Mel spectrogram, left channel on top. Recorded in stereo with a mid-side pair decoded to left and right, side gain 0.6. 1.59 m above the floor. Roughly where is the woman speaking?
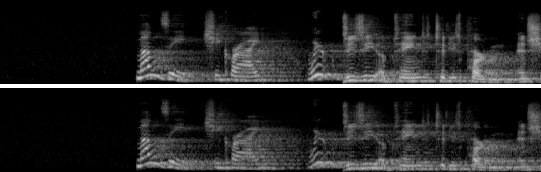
Ahead left.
